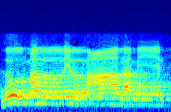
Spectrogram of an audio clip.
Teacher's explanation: walaupun dibaca idgham tapi tidak boleh dibaca didengungkan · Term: idgham bila guna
